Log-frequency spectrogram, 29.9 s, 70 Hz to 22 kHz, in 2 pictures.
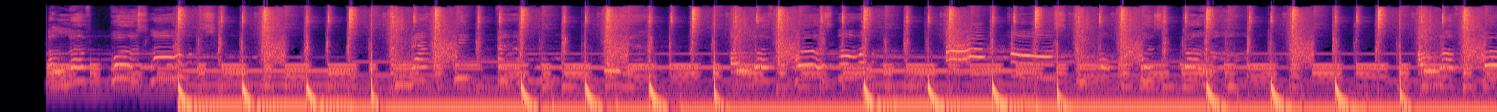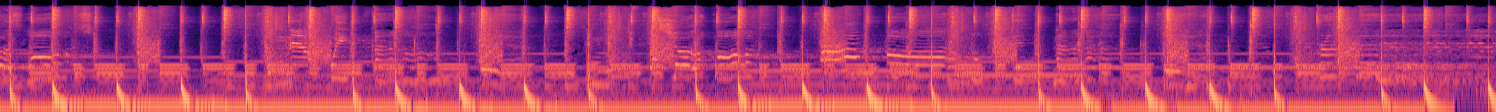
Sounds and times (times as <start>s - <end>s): Pop music: 0.5s - 29.9s.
